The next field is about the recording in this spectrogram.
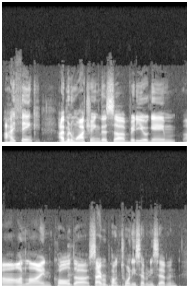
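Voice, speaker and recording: A man, a podcast co-host who chats in an animated, rambling, profane way. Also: medium pitch, brisk, clean tone, no echo. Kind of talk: casual chat.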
